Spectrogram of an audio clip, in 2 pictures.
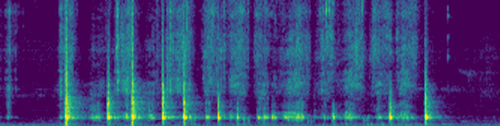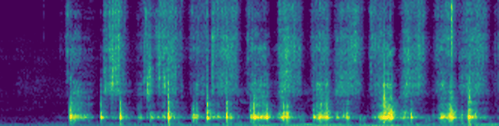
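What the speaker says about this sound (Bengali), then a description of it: "এভাবে আমি হলুদ, আদা সবই একসঙ্গে বেটে নিচ্ছি।" Turmeric and ginger are ground together by hand on a stone, giving rhythmic scraping and knocking strokes, close and clear, with a brief pause midway before the strokes resume more rapidly.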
